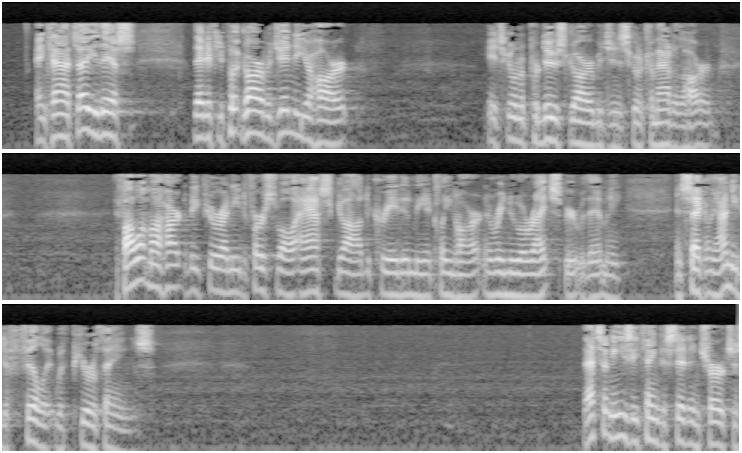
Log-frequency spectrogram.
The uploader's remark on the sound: Ketha Heights Baptist Church ~ Live Broadcast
